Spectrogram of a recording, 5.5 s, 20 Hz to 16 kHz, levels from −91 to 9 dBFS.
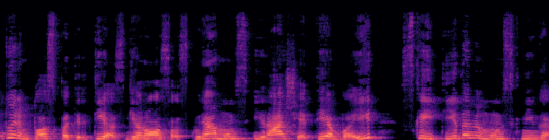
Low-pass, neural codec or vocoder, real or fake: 14.4 kHz; none; real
